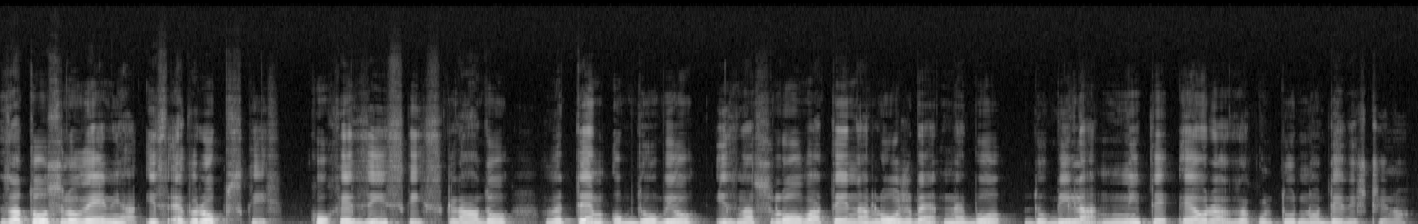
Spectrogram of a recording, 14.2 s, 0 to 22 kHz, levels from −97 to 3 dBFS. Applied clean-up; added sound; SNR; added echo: none; none; none; none.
